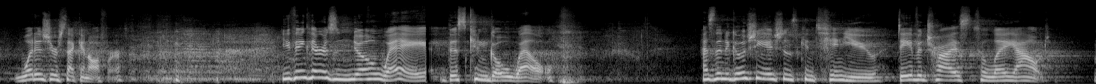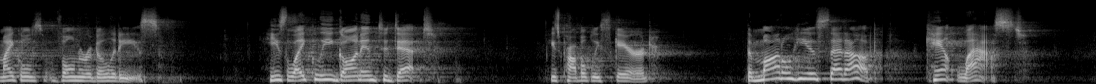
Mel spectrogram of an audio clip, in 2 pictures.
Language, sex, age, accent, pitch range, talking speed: English, female, 30-49, American, 175-240 Hz, 115 wpm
